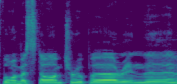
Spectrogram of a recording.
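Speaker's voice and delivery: slow, exaggerated Boston accent; Bill Burr. Host posing as a former stormtrooper, hammed-up Boston accent. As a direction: drag out a comedian's Boston accent. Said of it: "Bill Burr's accent comes and goes".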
